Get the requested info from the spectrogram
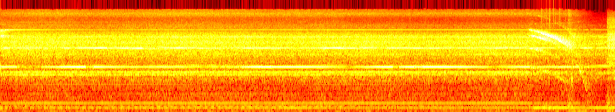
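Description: CNC machining centre spindle running at steady high speed with a high whine, over the hiss of coolant jetting from the tool holder. Near the end the whine sweeps down in pitch as the spindle slows.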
